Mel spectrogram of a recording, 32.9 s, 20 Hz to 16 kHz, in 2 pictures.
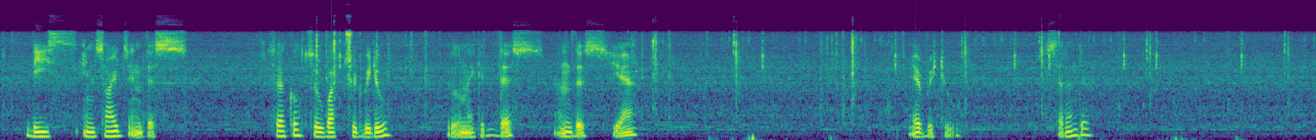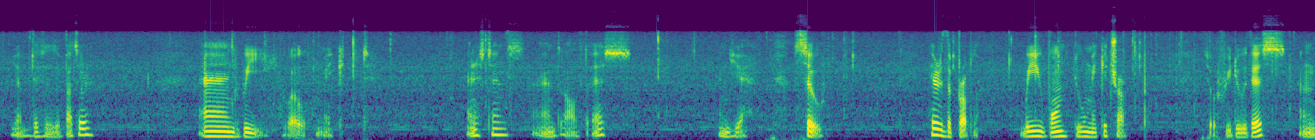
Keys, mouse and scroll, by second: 3.2 z, 3.4 middle click, 3.7-5.9 right drag, 3.9 Tab, 4.6 z, 5.1 ctrl+r, 5.9 middle click, 6.2 ctrl+r, 7.8 z, 8.1 ctrl+Tab, 9.0-11.0 right drag, 9.5-11.0 drag, 10.4 ctrl+z, 11.0-15.8 middle drag, 11.5-18.1 right drag, 18.1 middle click, 18.9 KP_1, 19.7-22.0 middle drag, 20.8 i, 22.5 alt+s, 24.2 alt+s, 24.6 i, 26.8 ctrl+z, 27.0-32.8 middle drag, 29.3 Tab, 30.5 Tab, 31.1 ctrl+r, 32.3 ctrl+r.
